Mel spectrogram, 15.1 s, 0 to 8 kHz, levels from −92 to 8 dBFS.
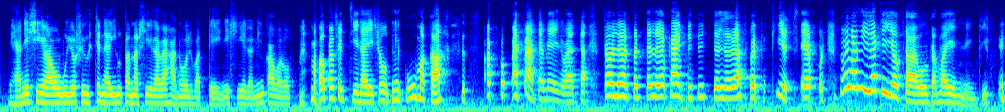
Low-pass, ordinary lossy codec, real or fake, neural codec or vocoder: none; none; fake; codec, 16 kHz, 2 kbps, FunCodec, trained on Chinese and English, 25 frames a second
